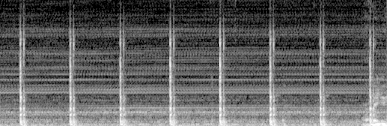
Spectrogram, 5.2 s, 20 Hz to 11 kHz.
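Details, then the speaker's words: Inexpensive diesel heater in a small workshop during priming and initial startup after glow plug: sharp, evenly spaced ticks about 1.5 per second over a low hum; normal fuel pump ticking, reportedly fading after startup. "it ticking louder and from what I've seen that loud ticking goes away after it finishes this priming and uh initial startup"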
